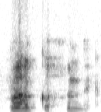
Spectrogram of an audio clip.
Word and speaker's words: Makondekwa: by Professor Ezel Carter and the Reverend João Makondekwa. Ok, Makondekwa. Maconde, João. quoi. Ele sempre diz, ele, já sabe, né? Ele é professor, grande professor de Kikongo. Ele sempre diz, meu nome, a pronúncia é assim, Maconde.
